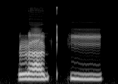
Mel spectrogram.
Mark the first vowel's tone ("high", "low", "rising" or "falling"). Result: high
